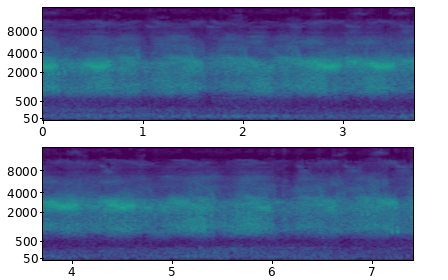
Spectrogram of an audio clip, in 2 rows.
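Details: Chorus of many frogs in lotus rice paddies, Echizen, Fukui, Japan, 12 June 2021; steady overlapping croaks swell and ebb roughly every second beneath a constant droning din.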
